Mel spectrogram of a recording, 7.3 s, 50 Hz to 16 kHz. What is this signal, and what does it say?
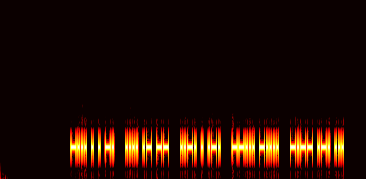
Morse code, heard as a keyed tone, about 34 wpm, 700 Hz. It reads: BEEN HAM FER 76 YRS
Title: K1USN SST QSO Practice 35wpm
